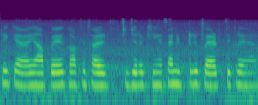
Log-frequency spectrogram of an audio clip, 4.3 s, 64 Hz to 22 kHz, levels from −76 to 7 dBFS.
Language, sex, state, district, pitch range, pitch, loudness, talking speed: Hindi, female, Haryana, Charkhi Dadri, 195-205 Hz, 200 Hz, -15 LUFS, 195 wpm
